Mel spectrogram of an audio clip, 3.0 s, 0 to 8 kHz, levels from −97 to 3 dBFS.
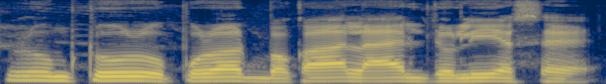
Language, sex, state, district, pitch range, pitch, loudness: Assamese, male, Assam, Sonitpur, 120-140 Hz, 125 Hz, -14 LUFS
